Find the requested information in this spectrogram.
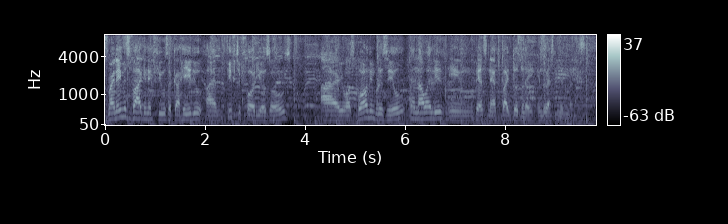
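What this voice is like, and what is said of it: Brazilian accent in English. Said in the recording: “Oh, what a lovely accent. Where are you from? ... I am Brazilian.”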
